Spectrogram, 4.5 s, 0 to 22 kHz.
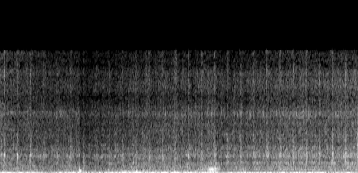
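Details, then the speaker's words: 1959 Chevy El Camino V8, after repairs, hot, with steaming from a holed exhaust and oil in the coolant: rough idle with a dull, irregular knock underneath. Cause of the knock is not identified. "We got a knock in the motor again."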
